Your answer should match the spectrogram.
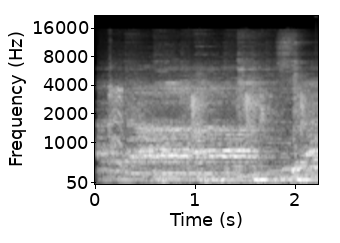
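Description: A large group of people singing together, holding long notes in unison.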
